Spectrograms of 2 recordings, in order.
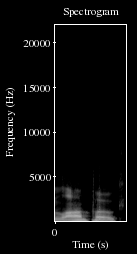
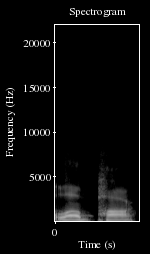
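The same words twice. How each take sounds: First: The name is not pronounced the way it's spelled. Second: The name is pronounced the way it's spelled. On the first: The speaker calls it right. "in Lompoc" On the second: The speaker calls it wrong. "not Lompoc, if you see it"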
